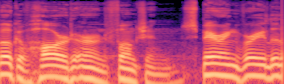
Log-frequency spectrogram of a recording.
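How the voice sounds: What you hear is a natural reading voice.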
